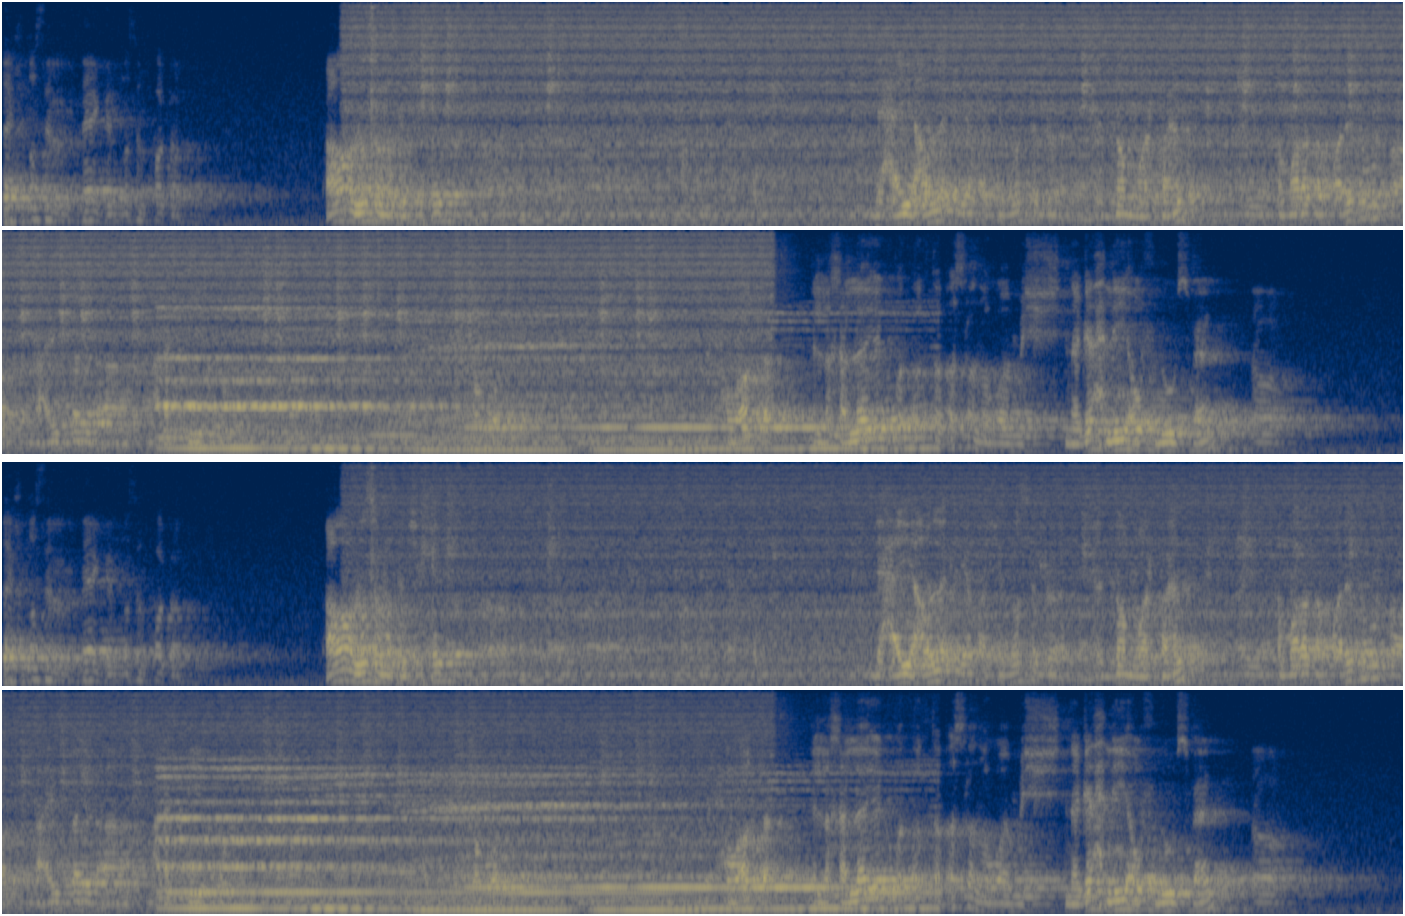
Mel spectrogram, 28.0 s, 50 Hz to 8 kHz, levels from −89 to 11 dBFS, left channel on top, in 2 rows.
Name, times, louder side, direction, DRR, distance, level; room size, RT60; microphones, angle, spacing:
voice 1, 0.0-1.8 3.5-4.0 4.7-7.4 12.3-13.6 16.7-18.9 20.9-21.4 26.5-26.8, right 1 dB, ahead, 0 dB, 4.3 m, -39 dB
voice 2, 3.2-4.4 8.6-10.6 10.9-11.8 12.7-14.1 14.3-16.3 18.7-19.0 21.2-21.7 22.1-26.2, right 1 dB, 90° right, 0 dB, 4.9 m, -26 dB
sound 1, 3.4-21.7, left 5 dB, 35° left, 1.0 m, -33 dB
sound 2, 15.5-23.4, right 1 dB, 25° right, 0.6 m, -26 dB
26.5 x 22.5 x 5.6 m, 2.1 s
head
